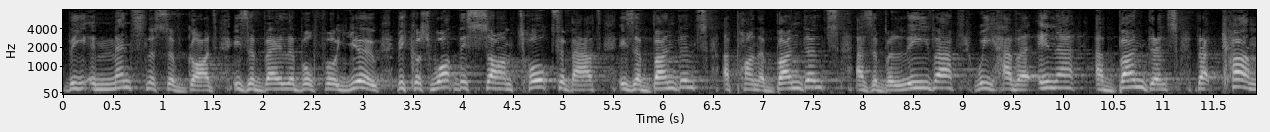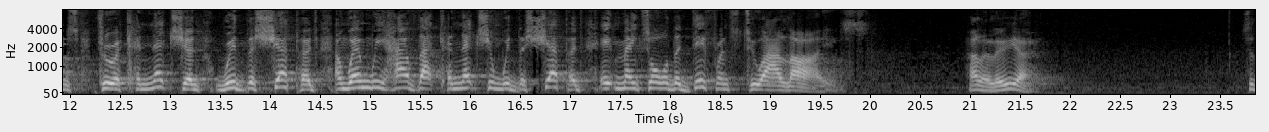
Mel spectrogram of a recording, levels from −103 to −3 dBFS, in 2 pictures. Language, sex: English, male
